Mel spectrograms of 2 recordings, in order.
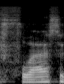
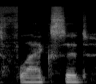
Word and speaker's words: flaccid: Did you know that the word flaccid is actually more accurately pronounced as flaccid?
